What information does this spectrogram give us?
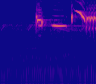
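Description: An Eastern towhee sings a short, bright note and a held whistle, then a fast buzzy trill, the familiar 'drink-your-tea' pattern.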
